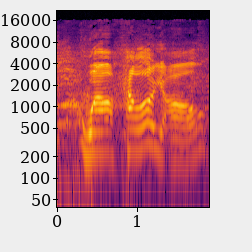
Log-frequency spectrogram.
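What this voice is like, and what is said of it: Poor put-on American accent. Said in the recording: “That's a terrible American accent.”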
